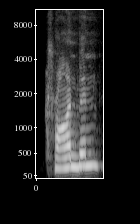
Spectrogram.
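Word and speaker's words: Khruangbin: Kronben, is that how you pronouncing it?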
